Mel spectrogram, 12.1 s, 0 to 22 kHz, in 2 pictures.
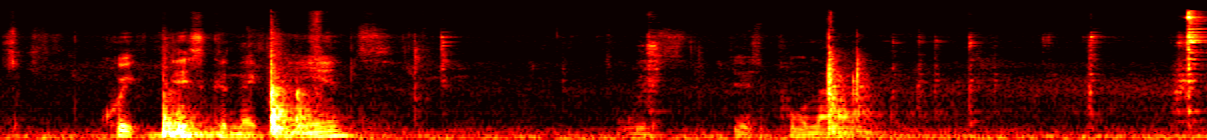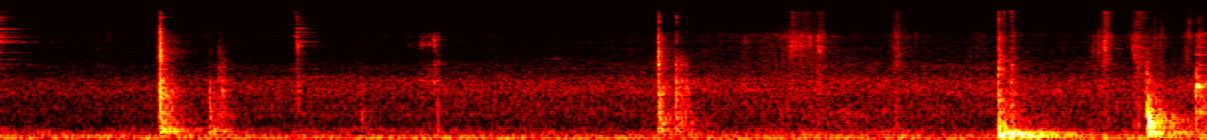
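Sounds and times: sharp metal clanks: 4.1 - 8.3.

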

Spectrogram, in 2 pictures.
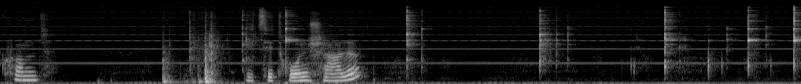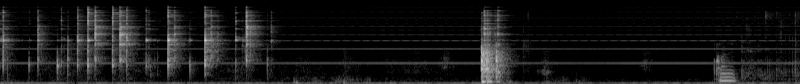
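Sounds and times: glass clinking on metal pot: 4.0 - 4.3, 5.4 - 5.8, 6.6 - 10.8, 12.8 - 13.2.

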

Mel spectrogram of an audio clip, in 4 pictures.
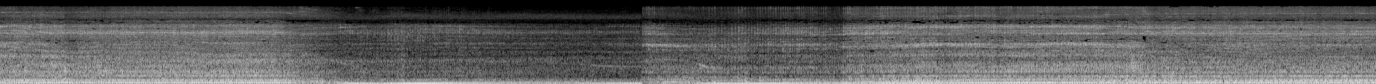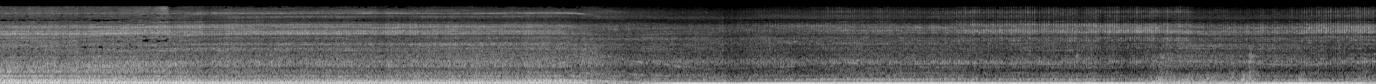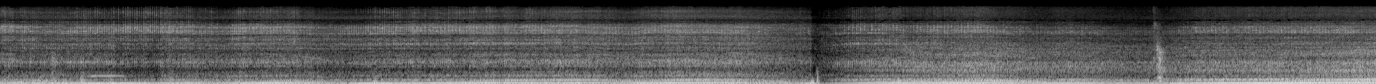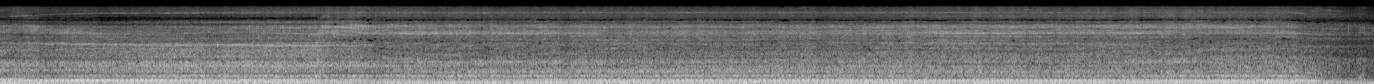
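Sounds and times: bulldozer diesel engine under load: 0.0 - 55.0
blade pushing soil: 39.0 - 55.0.

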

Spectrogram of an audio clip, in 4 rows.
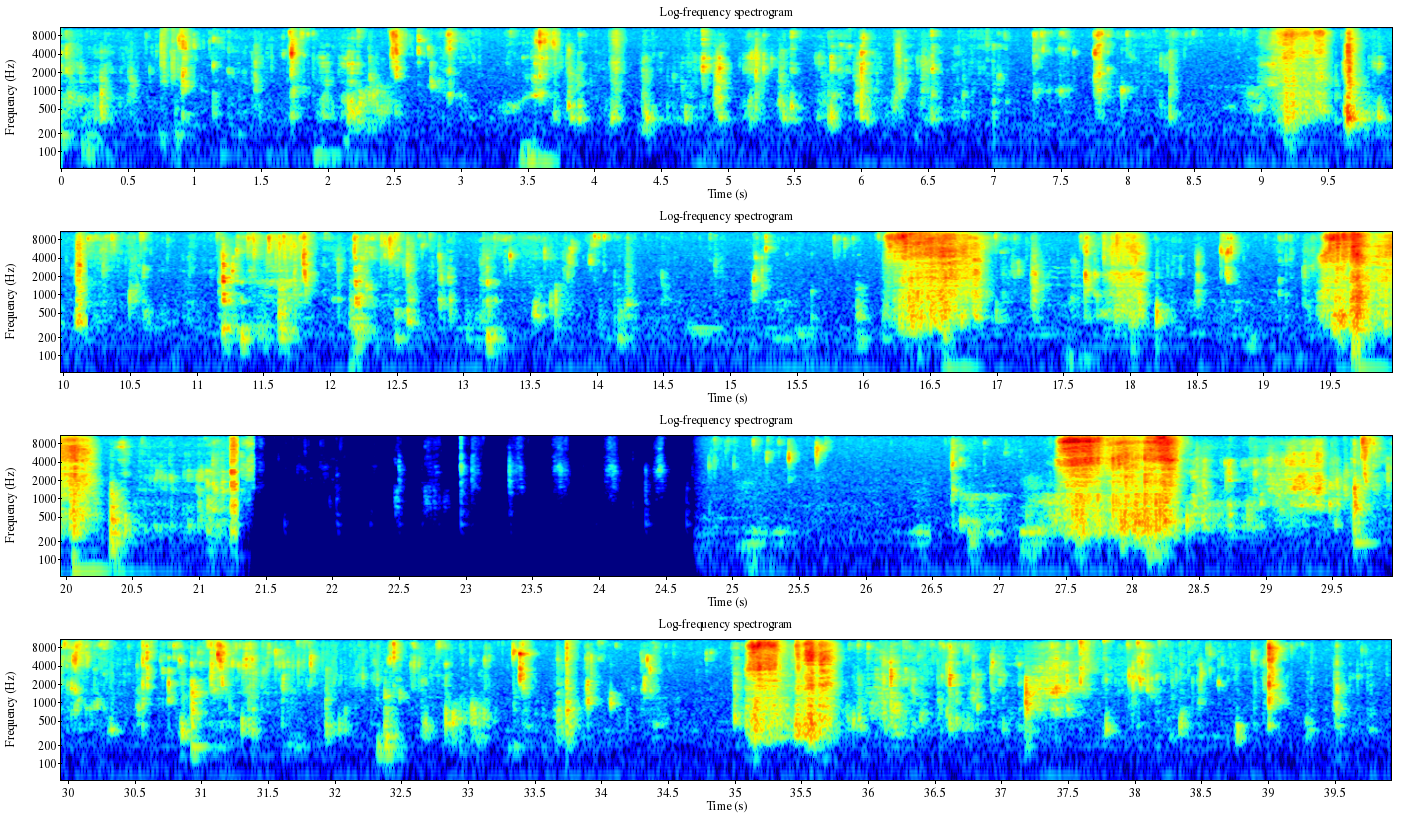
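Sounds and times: wet chewing and mouth smacks: 0.1 - 8.6, 16.9 - 19.4, 28.0 - 39.9
noodle slurping: 16.2 - 17.0, 27.4 - 34.0, 35.0 - 38.9.

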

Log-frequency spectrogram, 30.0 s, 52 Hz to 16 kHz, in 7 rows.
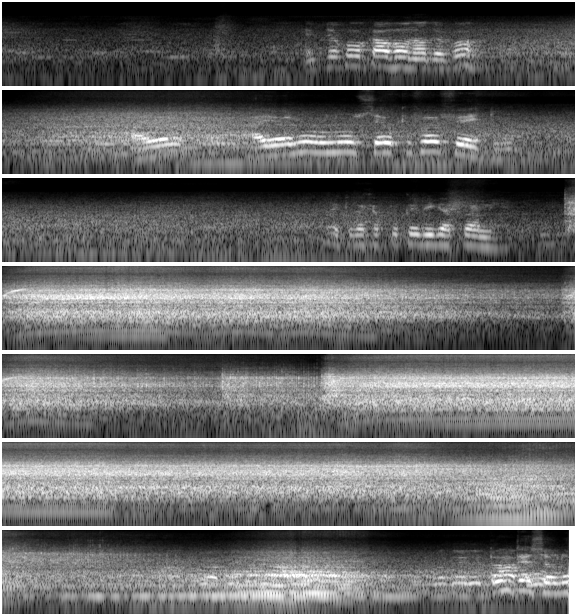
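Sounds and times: rotary hammer drill running: 12.8 - 27.0.

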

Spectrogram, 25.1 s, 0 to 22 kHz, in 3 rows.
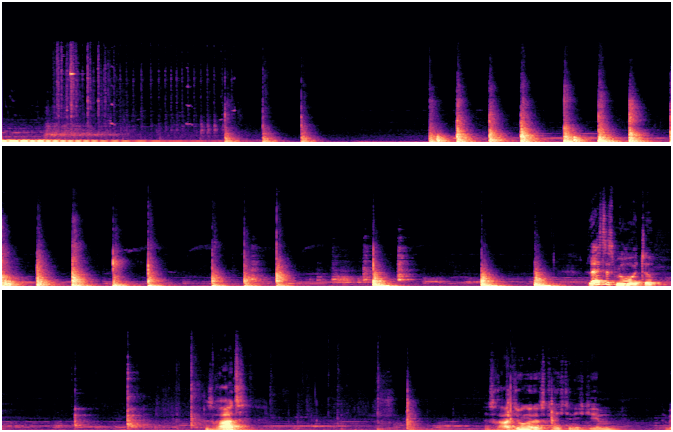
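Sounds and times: knocking on wooden table: 2.8 - 4.0, 5.4 - 10.4, 12.9 - 13.5, 14.4 - 15.4.

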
